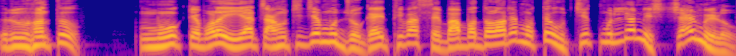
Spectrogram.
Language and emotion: Odia, disgusted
